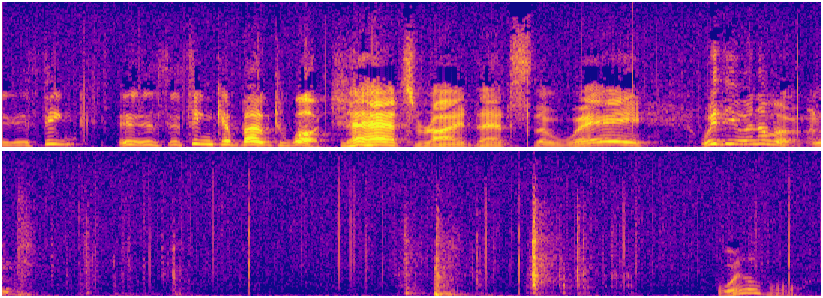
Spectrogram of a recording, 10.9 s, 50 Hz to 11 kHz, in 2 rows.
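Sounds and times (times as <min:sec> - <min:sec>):
speech: 0:00.0 - 0:05.8, 0:10.2 - 0:10.8
door thudding shut: 0:08.1 - 0:09.5.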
